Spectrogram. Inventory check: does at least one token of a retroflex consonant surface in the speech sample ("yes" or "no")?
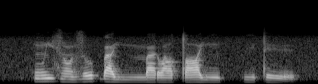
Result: no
